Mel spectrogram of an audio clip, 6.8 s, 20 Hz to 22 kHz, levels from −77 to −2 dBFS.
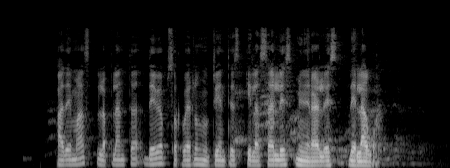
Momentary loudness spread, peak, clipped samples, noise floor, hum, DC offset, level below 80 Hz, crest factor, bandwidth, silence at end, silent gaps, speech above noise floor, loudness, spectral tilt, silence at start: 10 LU; -4 dBFS; under 0.1%; -63 dBFS; none; under 0.1%; -50 dBFS; 24 dB; 11.5 kHz; 0.8 s; none; 37 dB; -27 LUFS; -5.5 dB/octave; 0.85 s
